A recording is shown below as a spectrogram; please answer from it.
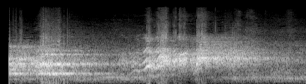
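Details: Dog barking, recorded 1/21/19: a loud harsh bark opens, followed by a second strained bark and a fading drawn-out yelp, with a clear tonal edge throughout.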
